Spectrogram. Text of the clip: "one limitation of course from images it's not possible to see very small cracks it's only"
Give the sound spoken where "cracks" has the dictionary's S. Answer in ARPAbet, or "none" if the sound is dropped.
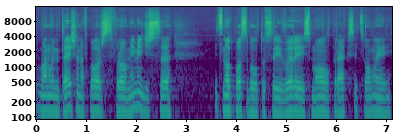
S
